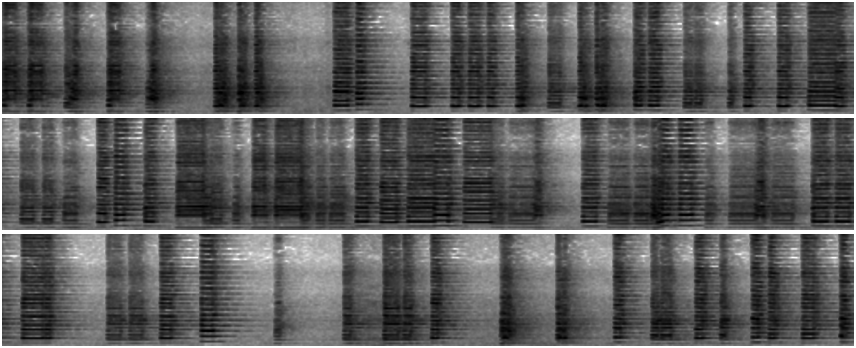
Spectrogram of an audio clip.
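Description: Bus telolet horn, an eight-tone musical horn, playing rapid tunes of short toots at changing pitches, one note after another, with a brief pause about twenty seconds in.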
